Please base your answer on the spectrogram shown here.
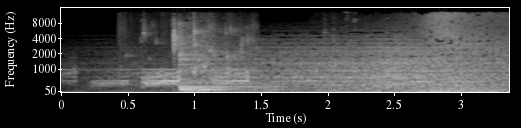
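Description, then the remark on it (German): A coin plops into very hot distilled water, followed at once by a loud, sustained bubbling and hissing as the water, made impure by the coin, churns and boils up violently. “Jetzt habe ich es also sehr, sehr heiß gemacht und kann dann künstlich eine Verunreinigung hinzufügen, indem ich eine Münze hier reinwerfe.”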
